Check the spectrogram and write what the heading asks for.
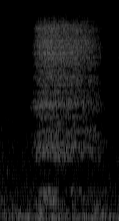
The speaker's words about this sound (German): Wenn ihr soweit seid, schließt eure Augen und fokussiert euch auf euren Atem. Atmet tief ein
